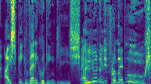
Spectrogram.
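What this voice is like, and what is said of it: Put-on comic Spanish waiter accent. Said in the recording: “she needs to be Manuel ... I can't do the accent”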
